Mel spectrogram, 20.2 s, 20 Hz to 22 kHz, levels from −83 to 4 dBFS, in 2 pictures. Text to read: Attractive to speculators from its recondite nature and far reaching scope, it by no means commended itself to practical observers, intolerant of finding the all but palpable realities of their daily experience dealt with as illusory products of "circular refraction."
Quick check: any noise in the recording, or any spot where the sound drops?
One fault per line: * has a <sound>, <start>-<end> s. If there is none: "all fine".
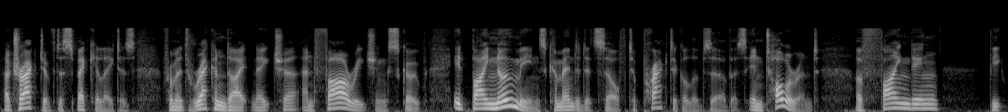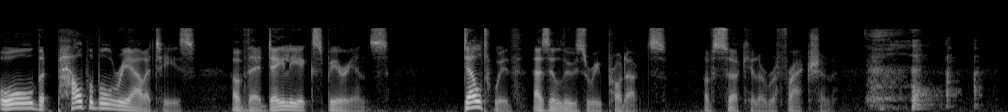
* has a laugh, 18.7-19.9 s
